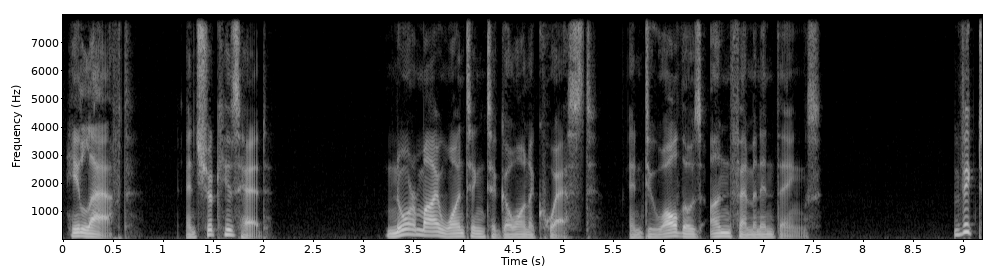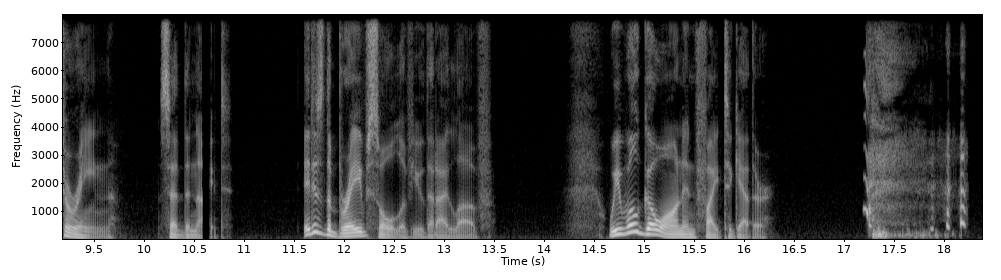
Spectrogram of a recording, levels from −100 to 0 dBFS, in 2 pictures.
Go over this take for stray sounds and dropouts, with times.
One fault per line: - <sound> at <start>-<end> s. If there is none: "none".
- dropout at 10.6-10.7 s
- laugh at 17.2-18.3 s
